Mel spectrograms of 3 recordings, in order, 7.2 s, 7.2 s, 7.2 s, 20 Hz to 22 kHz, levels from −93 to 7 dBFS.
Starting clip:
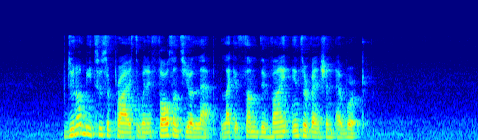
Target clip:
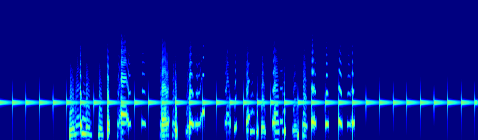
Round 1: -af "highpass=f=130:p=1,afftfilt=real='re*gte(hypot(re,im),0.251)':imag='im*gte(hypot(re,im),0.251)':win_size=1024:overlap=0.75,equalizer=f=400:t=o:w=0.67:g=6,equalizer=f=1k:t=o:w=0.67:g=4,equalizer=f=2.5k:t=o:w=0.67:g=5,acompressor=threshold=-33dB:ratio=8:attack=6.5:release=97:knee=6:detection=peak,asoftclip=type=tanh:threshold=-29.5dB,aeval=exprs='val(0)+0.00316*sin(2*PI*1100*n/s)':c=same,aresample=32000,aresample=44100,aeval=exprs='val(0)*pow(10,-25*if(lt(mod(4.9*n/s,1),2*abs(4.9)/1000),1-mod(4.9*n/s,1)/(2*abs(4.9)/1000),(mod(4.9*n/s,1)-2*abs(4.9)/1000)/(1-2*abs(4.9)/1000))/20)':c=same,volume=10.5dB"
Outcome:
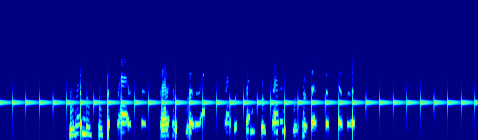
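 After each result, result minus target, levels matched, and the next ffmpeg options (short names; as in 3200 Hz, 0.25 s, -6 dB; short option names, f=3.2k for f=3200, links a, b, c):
soft clip: distortion -11 dB; 125 Hz band -4.5 dB
-af "highpass=f=130:p=1,afftfilt=real='re*gte(hypot(re,im),0.251)':imag='im*gte(hypot(re,im),0.251)':win_size=1024:overlap=0.75,equalizer=f=400:t=o:w=0.67:g=6,equalizer=f=1k:t=o:w=0.67:g=4,equalizer=f=2.5k:t=o:w=0.67:g=5,acompressor=threshold=-33dB:ratio=8:attack=6.5:release=97:knee=6:detection=peak,asoftclip=type=tanh:threshold=-39.5dB,aeval=exprs='val(0)+0.00316*sin(2*PI*1100*n/s)':c=same,aresample=32000,aresample=44100,aeval=exprs='val(0)*pow(10,-25*if(lt(mod(4.9*n/s,1),2*abs(4.9)/1000),1-mod(4.9*n/s,1)/(2*abs(4.9)/1000),(mod(4.9*n/s,1)-2*abs(4.9)/1000)/(1-2*abs(4.9)/1000))/20)':c=same,volume=10.5dB"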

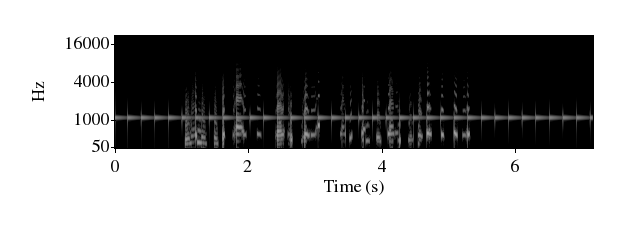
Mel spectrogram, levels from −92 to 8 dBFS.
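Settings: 125 Hz band -4.0 dB
-af "afftfilt=real='re*gte(hypot(re,im),0.251)':imag='im*gte(hypot(re,im),0.251)':win_size=1024:overlap=0.75,equalizer=f=400:t=o:w=0.67:g=6,equalizer=f=1k:t=o:w=0.67:g=4,equalizer=f=2.5k:t=o:w=0.67:g=5,acompressor=threshold=-33dB:ratio=8:attack=6.5:release=97:knee=6:detection=peak,asoftclip=type=tanh:threshold=-39.5dB,aeval=exprs='val(0)+0.00316*sin(2*PI*1100*n/s)':c=same,aresample=32000,aresample=44100,aeval=exprs='val(0)*pow(10,-25*if(lt(mod(4.9*n/s,1),2*abs(4.9)/1000),1-mod(4.9*n/s,1)/(2*abs(4.9)/1000),(mod(4.9*n/s,1)-2*abs(4.9)/1000)/(1-2*abs(4.9)/1000))/20)':c=same,volume=10.5dB"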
